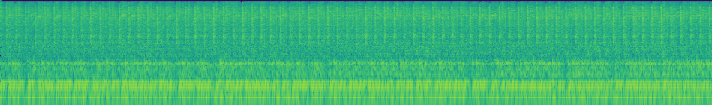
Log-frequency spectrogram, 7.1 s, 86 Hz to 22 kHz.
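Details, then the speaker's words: 2011 Harley-Davidson Road Glide (FLT) Twin Cam V-twin at idle after motor and primary repair, first heat cycle: idle rises and falls in a slow loping cycle, faint clatter from hydraulic lifters not yet pumped up; computer chasing lean mixture, O2 sensor possibly fitted wrong. "it sounds like it's kind of lean it's as possible for the computer to be lean like that"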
